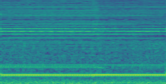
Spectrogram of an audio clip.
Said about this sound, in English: I'm going to guess honking would make more sense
